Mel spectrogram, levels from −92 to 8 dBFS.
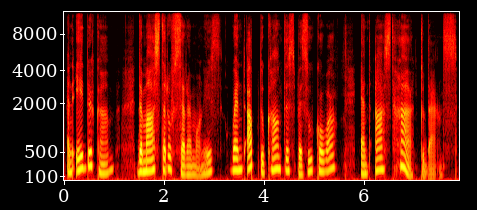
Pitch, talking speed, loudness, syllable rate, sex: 175 Hz, 135 wpm, -22 LUFS, 4.4 syllables/s, female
